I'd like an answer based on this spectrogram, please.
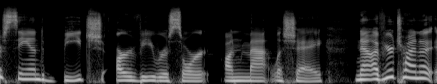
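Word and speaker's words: Matlacha: t l a c h yep and it's pronounced Matt Lee and again if you want to St in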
